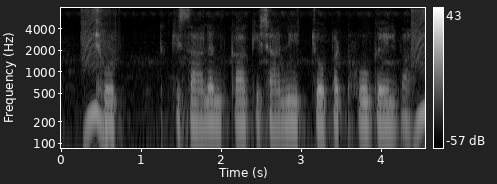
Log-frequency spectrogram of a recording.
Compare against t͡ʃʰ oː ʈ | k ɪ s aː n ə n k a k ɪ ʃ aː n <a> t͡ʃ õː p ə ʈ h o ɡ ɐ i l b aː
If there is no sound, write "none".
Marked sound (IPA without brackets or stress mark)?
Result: i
